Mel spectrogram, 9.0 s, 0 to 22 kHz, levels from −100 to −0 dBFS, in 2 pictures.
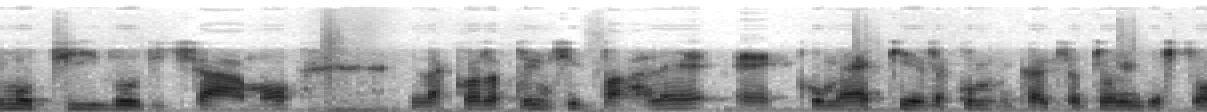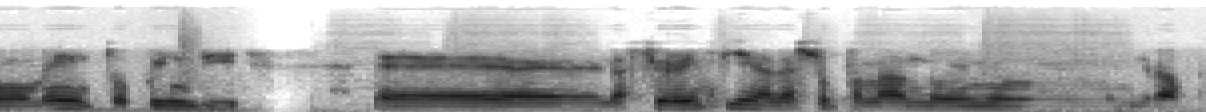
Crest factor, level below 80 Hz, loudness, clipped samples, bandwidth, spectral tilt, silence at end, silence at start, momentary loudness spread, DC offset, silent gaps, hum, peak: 16 dB; -56 dBFS; -18 LUFS; under 0.1%; 7.8 kHz; -6.5 dB/octave; 0.1 s; 0 s; 8 LU; 0.1%; none; none; -2 dBFS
